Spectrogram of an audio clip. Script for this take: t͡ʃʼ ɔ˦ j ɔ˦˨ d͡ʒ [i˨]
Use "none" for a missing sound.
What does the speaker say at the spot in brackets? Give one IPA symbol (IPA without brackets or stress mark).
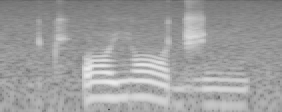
i˨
